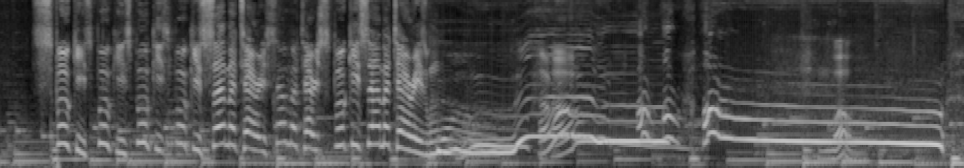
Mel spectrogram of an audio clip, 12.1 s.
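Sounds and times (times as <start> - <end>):
low rhythmic backing: 0.0 - 12.0
speech: 0.4 - 7.3
dogs howling: 5.4 - 11.8.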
